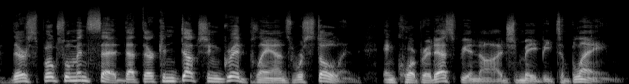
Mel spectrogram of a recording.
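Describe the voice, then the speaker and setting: An actor playing a polished, dramatic male news anchor in a sci-fi game, with crisp, measured, emphatic broadcast phrasing. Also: on the low side, no echo, studio quality. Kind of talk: scripted broadcast news delivery.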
